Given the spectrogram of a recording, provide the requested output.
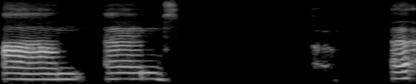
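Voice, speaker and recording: With an Australian accent, a woman speaks in a bright, sharp tone. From Australia, Sydney. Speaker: coaching student and practitioner. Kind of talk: casual testimony in online group session. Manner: halting, many fillers.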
